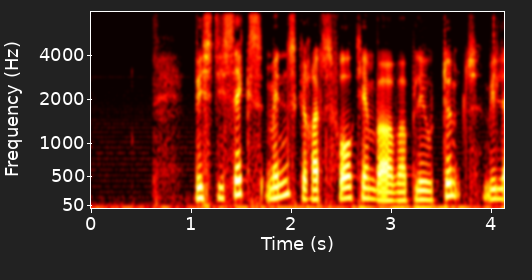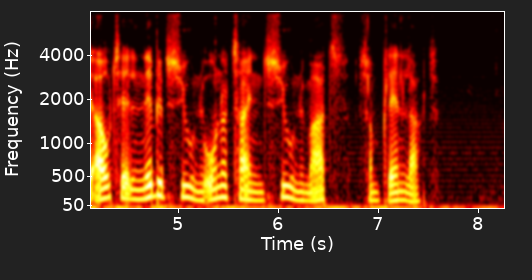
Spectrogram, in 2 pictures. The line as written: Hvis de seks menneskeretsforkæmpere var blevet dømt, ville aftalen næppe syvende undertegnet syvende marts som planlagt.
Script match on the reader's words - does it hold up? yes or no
yes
